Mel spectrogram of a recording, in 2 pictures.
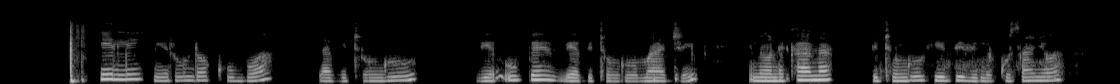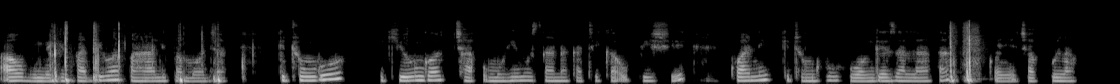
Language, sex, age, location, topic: Swahili, female, 25-35, Nairobi, agriculture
